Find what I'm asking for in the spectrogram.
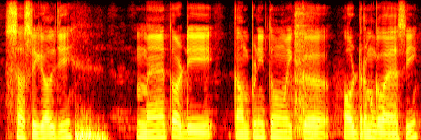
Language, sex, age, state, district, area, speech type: Punjabi, male, 18-30, Punjab, Shaheed Bhagat Singh Nagar, urban, spontaneous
